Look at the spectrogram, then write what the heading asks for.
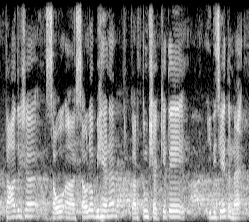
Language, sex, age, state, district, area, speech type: Sanskrit, male, 18-30, Tamil Nadu, Kanyakumari, urban, spontaneous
